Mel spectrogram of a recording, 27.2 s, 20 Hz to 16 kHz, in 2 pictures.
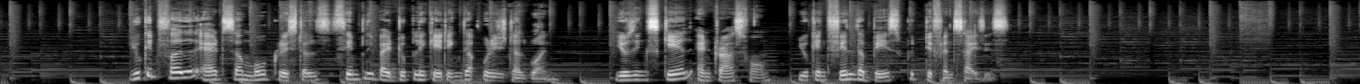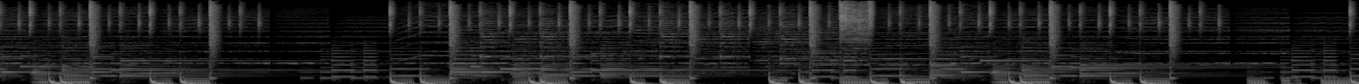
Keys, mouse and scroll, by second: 3.2 shift+click, 8.1 shift+d, 9.1 click, 10.6 space, 10.7 t, 13.3 click, 14.6-21.5 drag, 19.9 s, 22.3-27.1 drag.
